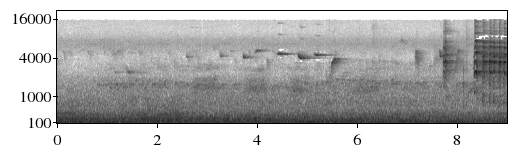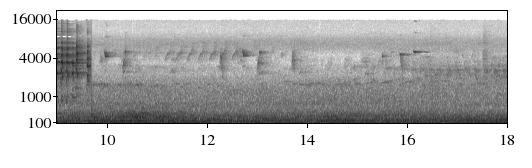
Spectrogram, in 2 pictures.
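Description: Birds chirping in short high calls scattered throughout, with one loud harsh call lasting about a second and a half roughly eight seconds in, over a steady low background rumble.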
